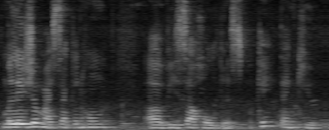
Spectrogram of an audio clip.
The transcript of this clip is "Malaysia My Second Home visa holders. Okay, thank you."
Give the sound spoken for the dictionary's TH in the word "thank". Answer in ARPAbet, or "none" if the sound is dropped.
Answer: T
